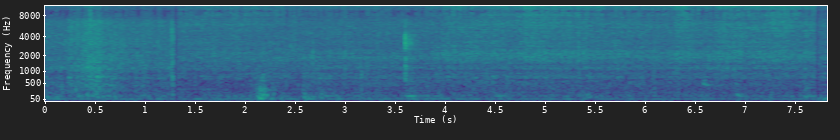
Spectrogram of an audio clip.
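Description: Ground beef and onions sizzle steadily as they brown in a pan, a continuous close frying hiss with an occasional light clink, no talk.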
